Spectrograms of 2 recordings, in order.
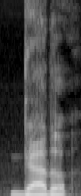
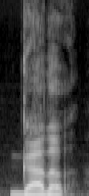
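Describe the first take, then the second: The two takes are said the same way.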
